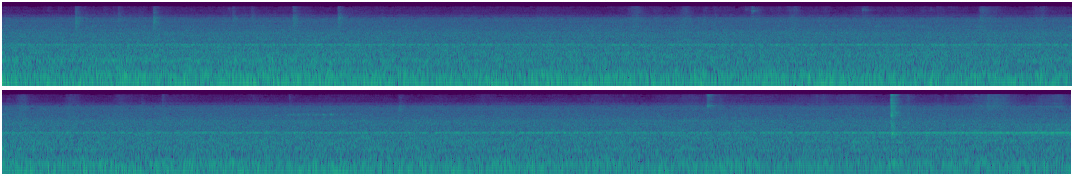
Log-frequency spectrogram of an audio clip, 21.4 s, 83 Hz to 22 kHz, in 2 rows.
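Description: Long Island Rail Road M3 electric multiple-unit car running along the track, heard from inside the car: a steady rumble of wheels on rail with a steady high whine that grows stronger near the end, and a single sharp click shortly before the end.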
